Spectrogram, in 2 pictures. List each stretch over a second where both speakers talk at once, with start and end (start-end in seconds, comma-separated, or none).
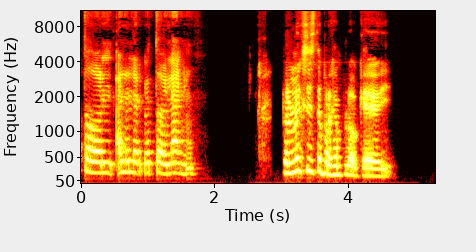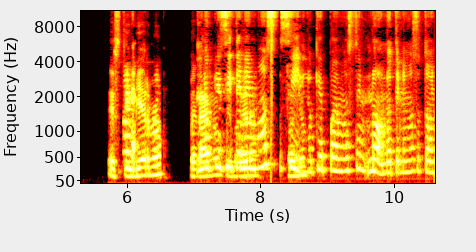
7.0-8.8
